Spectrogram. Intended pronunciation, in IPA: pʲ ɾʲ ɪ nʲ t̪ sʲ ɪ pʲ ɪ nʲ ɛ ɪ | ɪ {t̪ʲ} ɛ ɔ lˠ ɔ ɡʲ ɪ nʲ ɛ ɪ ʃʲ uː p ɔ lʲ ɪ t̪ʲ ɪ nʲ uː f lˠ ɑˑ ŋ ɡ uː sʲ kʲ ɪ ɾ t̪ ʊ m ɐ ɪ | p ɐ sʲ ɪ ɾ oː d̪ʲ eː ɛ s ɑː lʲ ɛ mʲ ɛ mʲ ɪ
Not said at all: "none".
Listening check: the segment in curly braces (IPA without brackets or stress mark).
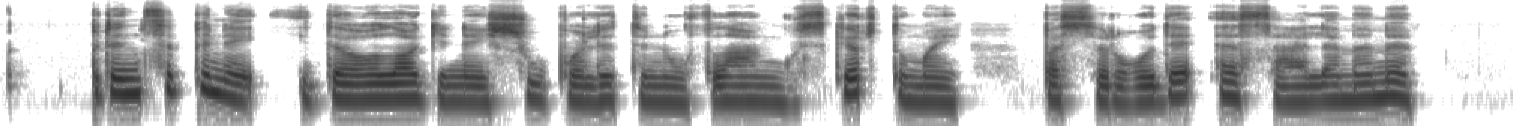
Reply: d̪ʲ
